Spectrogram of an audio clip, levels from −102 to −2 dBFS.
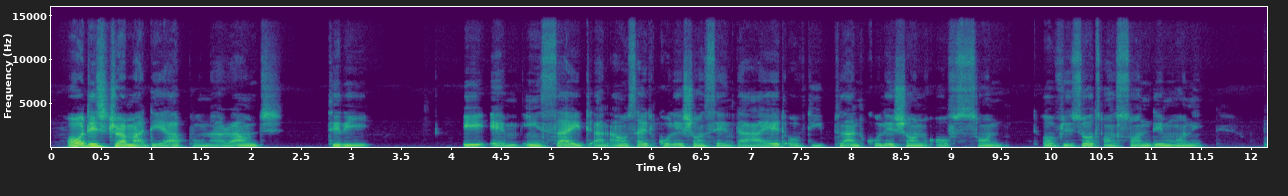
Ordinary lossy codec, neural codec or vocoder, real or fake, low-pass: none; vocoder, 44.1 kHz, 128 mel bands every 512 samples, BigVGAN v2; fake; 14.4 kHz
